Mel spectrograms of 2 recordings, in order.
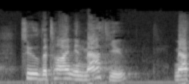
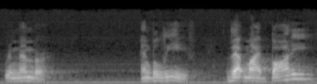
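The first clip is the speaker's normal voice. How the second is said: solemn invitation; 3 semitones lower, 7 dB quieter than usual. Retold or imitated. Jesus at the Last Supper.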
